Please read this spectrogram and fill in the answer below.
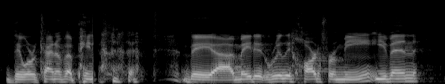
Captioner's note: chuckles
